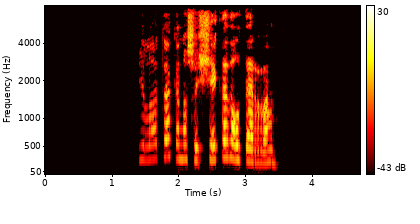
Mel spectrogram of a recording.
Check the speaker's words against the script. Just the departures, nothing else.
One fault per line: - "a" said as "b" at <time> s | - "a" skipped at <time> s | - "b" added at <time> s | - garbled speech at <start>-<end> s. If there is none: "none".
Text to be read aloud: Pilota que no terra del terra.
- "terra" said as "s'aixeca" at 2.2 s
